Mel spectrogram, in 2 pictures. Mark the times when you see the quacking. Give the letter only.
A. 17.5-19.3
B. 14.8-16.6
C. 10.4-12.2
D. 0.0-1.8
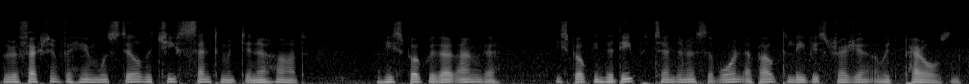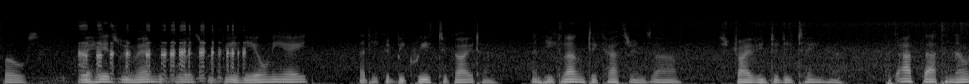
C.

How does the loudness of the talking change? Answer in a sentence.
The loudness of the talking stays about the same.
